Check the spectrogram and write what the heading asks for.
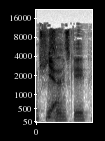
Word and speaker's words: Straczynski: Is that how you say his name, Straczynski? – Yeah. Mm-hmm.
